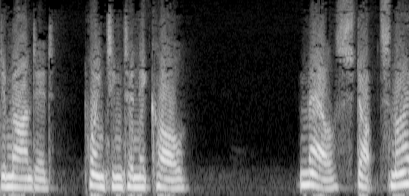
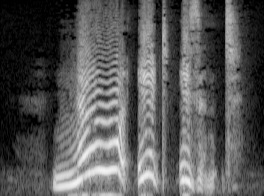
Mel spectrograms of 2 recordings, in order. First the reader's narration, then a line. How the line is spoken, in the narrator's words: shouted the woman angrily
